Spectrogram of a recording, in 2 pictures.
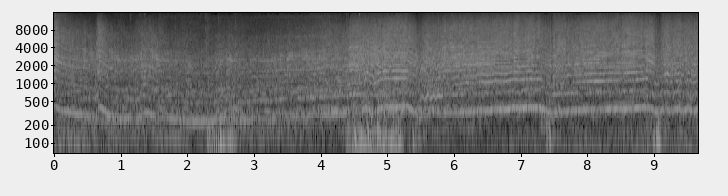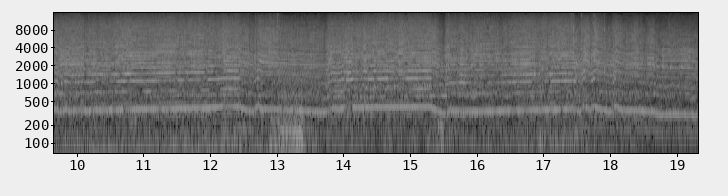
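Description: Formula One race car engines in the F1 2013 video game, a 1988 Spanish Grand Prix: a continuous high-pitched engine whine rises and falls with repeated gear-shift dips, loud and steady throughout.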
